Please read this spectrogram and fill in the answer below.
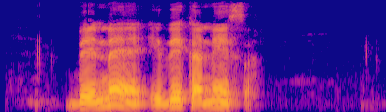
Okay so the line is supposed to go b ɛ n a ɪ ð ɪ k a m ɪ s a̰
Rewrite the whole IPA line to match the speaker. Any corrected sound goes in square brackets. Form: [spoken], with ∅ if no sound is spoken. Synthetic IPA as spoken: b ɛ n [ɛ] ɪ ð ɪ k a [n] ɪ s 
